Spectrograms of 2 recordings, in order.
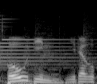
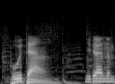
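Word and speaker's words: Boudin: 미국인들은 식당 이름을 보우딘이라고 부르지만 원래 프랑스어 이름이기 때문에 부당이라는 발음이 정확한 발음이랍니다.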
